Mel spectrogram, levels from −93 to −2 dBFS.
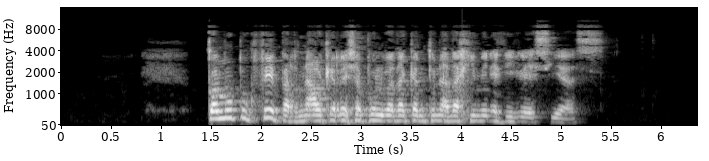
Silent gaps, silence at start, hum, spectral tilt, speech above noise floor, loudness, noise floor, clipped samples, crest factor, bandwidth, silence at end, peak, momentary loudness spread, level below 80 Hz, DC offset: none; 1.45 s; none; -4 dB/octave; 65 dB; -17 LUFS; -82 dBFS; under 0.1%; 20 dB; 9.4 kHz; 0.95 s; 0 dBFS; 12 LU; -68 dBFS; under 0.1%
